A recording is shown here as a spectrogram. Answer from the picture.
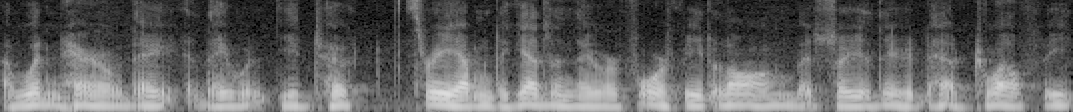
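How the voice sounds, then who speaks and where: A man's fairly low, dark, mellow voice with vocal fry, very fast pace, hardly any pauses and ordinary pitch variation. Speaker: grandfather interviewed about family memories. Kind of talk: oral history interview. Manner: halting.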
